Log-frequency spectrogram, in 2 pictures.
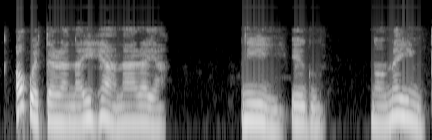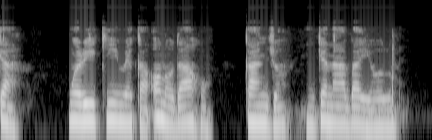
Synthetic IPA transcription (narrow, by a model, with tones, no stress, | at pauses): ɔ˦kʷe˨te˨ɾa˨na˨i˦ɦe˦a˨na˦ɾa˦ja˦ | ni˦ɦi˨e˦ɡu˦ | nɔ˨me˦ɣɪ˦ŋ̩˨ka˨ | ŋʷe˦ɾi˦ki˦me˦ka˨ʔɔ˦nɔ˨da˨a˦ɦʊ˨ | ka˨n̩˦d͡ʒɔ˦ | ŋ̩˨ke˦na˨a˦ba˦ɣɪ˨ɔ˦lʊ˦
